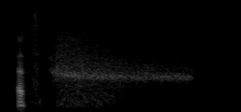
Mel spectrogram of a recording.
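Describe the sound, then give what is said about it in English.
A breath exercise: a brief intake of air followed by a long, steady breath out lasting over a second, soft and airy, with nothing else heard around it. “if you just breathe in and then breathe out a longer breath”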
